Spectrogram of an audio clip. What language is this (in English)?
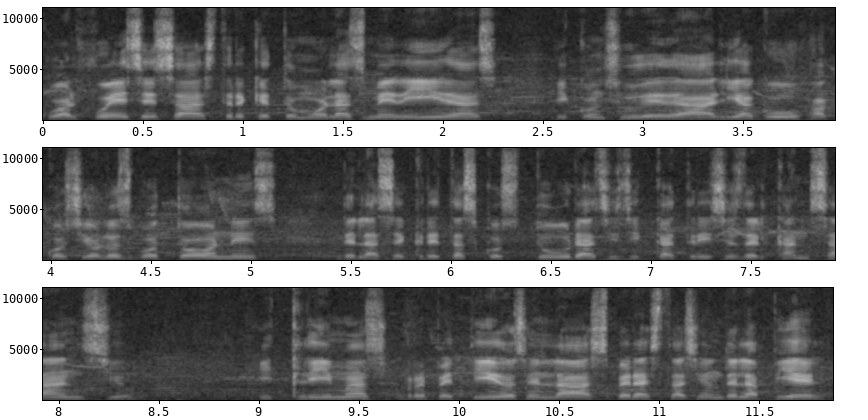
Spanish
